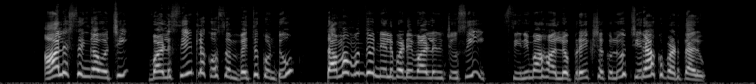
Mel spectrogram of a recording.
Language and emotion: Telugu, angry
